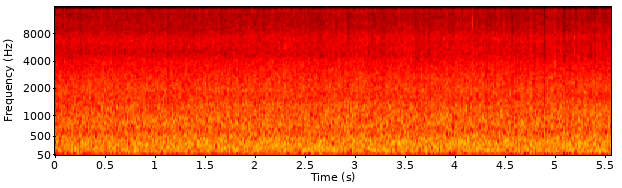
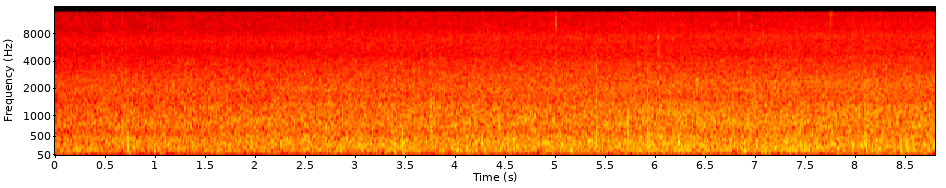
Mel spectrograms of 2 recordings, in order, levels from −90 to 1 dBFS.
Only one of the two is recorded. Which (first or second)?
second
